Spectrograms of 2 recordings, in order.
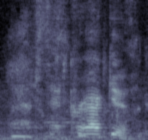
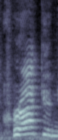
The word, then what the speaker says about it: Kraken: head audio tour cool Kraken she said it's pronounced cracking you maniac the heck there's one of the Pirates of the Caribbean movie pronounced as a kraken do they not I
